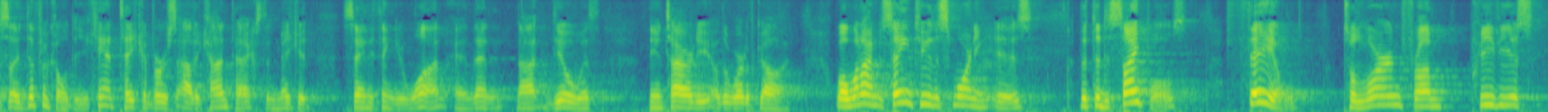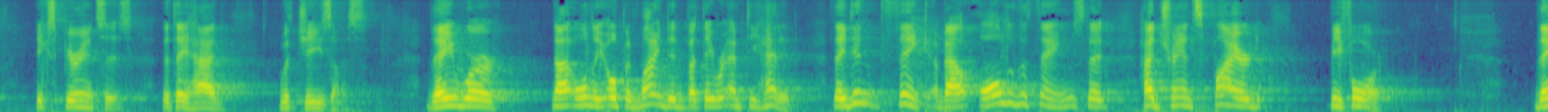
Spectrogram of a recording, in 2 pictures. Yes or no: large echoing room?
yes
